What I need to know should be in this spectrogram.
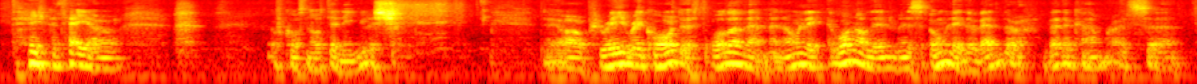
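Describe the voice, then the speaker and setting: A man with a Norwegian accent, medium pitch and very wide pitch swings, at a fairly slow pace with long, frequent pauses, amid audible room echo and noticeable background noise. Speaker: streamer. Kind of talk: casual live stream talk. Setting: small room at home. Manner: halting.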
